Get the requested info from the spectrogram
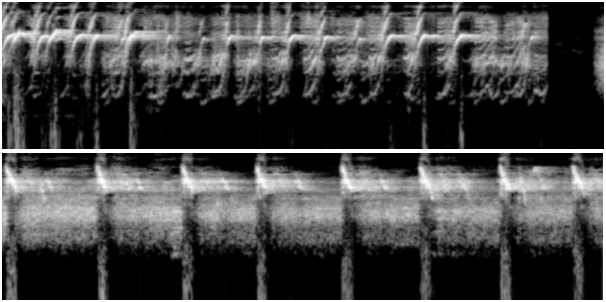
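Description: Rapid high chirps, about four a second, break off briefly about halfway. Then a flock of Eurasian tree sparrows chirps and chatters while feeding, with sharp chips about once a second.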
